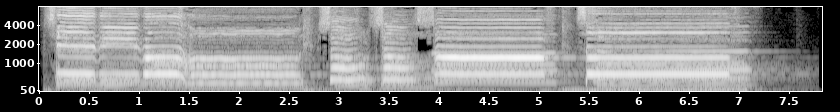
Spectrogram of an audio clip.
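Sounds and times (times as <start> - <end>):
soprano singing a chorale: 0.0 - 7.4.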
